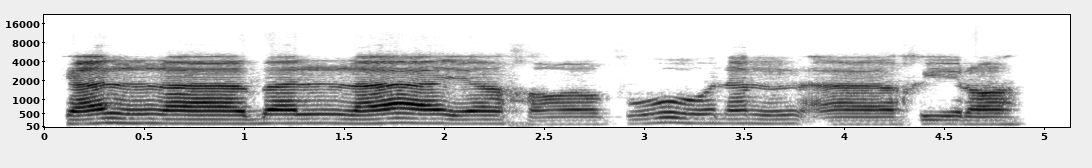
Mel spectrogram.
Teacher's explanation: Itu bala nggak ada dengungnya ya. Kalla sekedar double.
